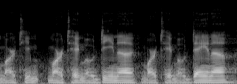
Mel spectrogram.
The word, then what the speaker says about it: MarteModena: saying Marte Marte Modina Marte Modena I think that's how you would actually pronounce it in Italian it is made out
